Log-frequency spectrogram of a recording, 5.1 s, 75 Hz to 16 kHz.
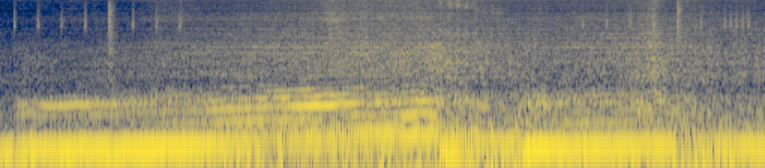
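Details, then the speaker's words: Turbocharged Subaru BRZ (Speed by Design kit), blow-off valve replaced by block-off plate, driving at about 4–5 psi boost: note climbs under light boost, then on lift-off breaks into a brief choppy flutter, compressor surge, with some backfire. "but woo the backfire love it definitely getting that iconic turbo surge sound there love it"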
